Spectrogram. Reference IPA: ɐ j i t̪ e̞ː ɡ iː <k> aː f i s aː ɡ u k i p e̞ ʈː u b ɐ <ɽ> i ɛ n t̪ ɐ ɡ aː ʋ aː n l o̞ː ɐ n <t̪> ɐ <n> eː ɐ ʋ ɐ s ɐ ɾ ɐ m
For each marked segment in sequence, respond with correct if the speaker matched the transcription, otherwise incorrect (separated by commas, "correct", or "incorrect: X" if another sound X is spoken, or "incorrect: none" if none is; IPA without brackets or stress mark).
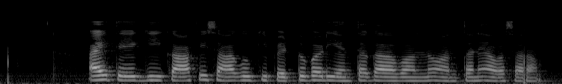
correct, correct, correct, correct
